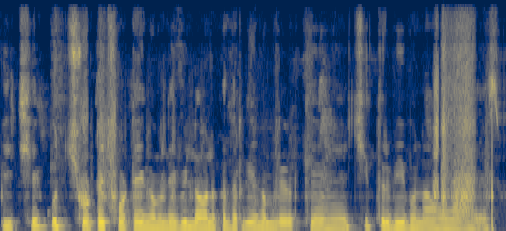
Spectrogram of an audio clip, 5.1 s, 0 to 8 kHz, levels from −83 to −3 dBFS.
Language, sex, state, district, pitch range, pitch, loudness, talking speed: Hindi, male, Uttar Pradesh, Shamli, 165-185 Hz, 175 Hz, -17 LUFS, 215 wpm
